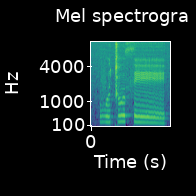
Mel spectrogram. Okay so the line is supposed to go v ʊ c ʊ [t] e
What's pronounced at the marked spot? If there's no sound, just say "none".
θ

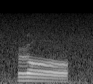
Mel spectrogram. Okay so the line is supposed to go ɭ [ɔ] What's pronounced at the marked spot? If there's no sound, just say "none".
ɔ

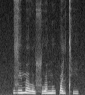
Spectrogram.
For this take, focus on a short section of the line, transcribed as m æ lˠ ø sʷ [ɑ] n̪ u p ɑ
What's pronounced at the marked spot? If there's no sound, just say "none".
ɑ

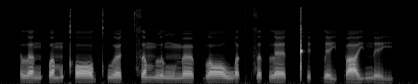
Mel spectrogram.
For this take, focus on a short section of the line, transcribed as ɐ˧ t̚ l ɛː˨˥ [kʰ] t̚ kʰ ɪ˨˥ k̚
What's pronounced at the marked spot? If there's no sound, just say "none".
none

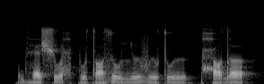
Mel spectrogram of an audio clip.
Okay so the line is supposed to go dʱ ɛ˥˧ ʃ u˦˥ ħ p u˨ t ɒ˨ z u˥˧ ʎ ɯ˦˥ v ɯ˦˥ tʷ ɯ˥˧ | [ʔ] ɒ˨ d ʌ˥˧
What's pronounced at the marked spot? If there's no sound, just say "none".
ħ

